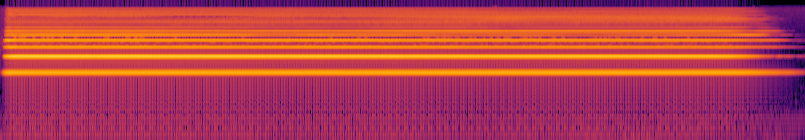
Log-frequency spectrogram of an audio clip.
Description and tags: a multisampled hohner melodica. being too lazy, not every key has been sampled, but four samples/octave should do it...
acoustic, instrument, melodica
